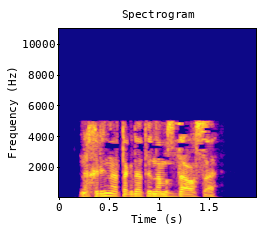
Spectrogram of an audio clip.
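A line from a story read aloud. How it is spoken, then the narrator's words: Barked. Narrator (Russian): рявкнул Гриф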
